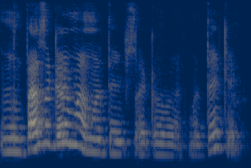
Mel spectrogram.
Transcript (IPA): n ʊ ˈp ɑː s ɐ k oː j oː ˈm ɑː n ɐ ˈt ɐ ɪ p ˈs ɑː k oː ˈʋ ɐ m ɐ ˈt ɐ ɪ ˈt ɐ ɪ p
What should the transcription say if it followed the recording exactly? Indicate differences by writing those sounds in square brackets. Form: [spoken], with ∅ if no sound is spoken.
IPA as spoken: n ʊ ˈp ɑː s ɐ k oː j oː ˈm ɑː [m] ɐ ˈt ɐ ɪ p ˈs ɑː k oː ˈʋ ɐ m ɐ ˈt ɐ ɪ [ˈk] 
